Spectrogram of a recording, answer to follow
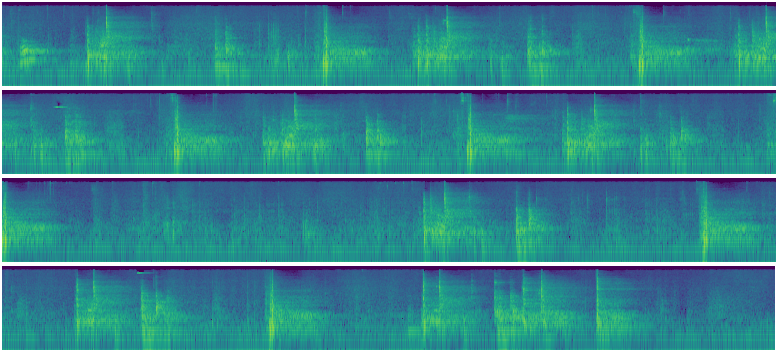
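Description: Chiropractic treatment table knocking sharply about twenty times at irregular intervals, mostly a second or two apart. Each knock is followed by a brief muffled sound, as the patient's bent leg is worked against the table.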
